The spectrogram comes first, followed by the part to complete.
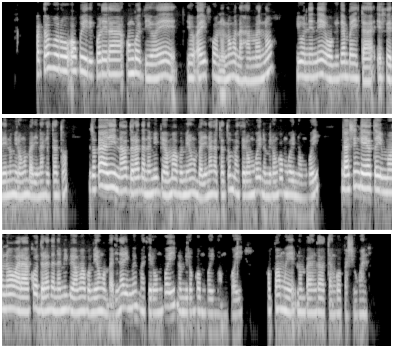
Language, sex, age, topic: Oshiwambo, female, 25-35, finance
